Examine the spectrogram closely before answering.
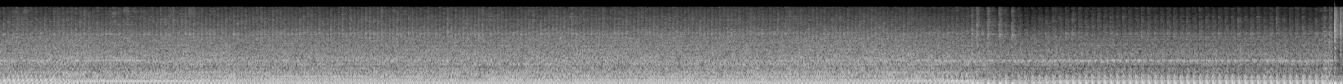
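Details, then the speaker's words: Troy-Bilt Storm 2410 snowblower after repair of surging and rough running, started in garage with choke and prime: steady even beat, clean throttle change, no hunting or surging; normal running. "runs great runs great so i'm gonna wrap it up here and call it a night"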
